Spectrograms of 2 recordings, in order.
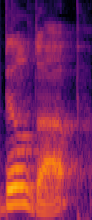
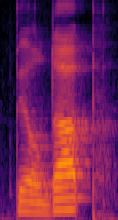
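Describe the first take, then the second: First: The stress falls on the word build. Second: The stress falls on the word up. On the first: It is used as a noun. "Stress on build, it's longer, up is shorter" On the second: It is used as a verb. "We're stressing on up, up is longer, and build is shorter"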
